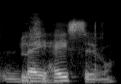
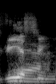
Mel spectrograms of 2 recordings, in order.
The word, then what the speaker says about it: Vheissu: It's like It's pronounced Veheisu. Veheisu. I always used to think it was Viasu or something like that.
